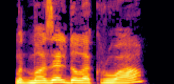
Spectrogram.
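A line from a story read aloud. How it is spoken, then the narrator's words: Stern questioning king. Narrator (Russian): строго вопросил король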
